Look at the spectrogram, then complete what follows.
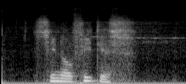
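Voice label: "synovitis", Dutch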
